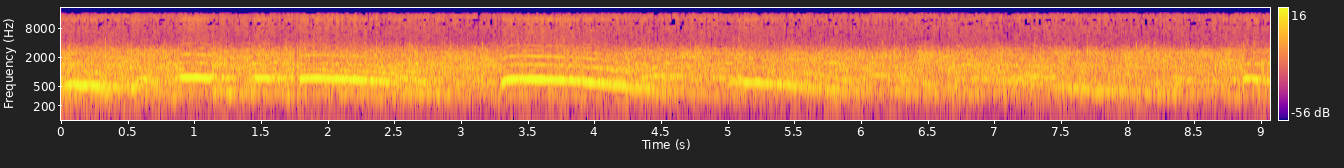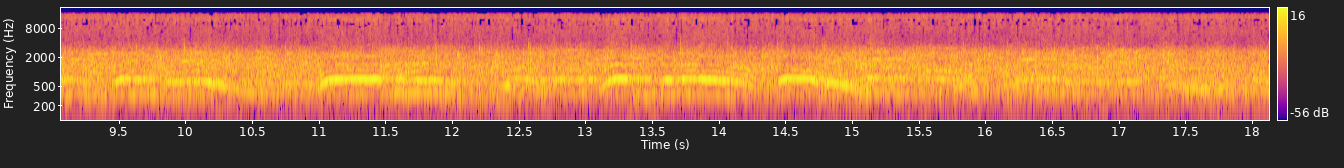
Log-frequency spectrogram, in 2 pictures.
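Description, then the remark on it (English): An audience claps and cheers for Jesus for the full stretch, shouting hallelujah and glory, a dense, steady wash of many voices with rising whoops and shouts riding over scattered applause. “Let us shout hallelujah and glory, amen, as we give Jesus a hearty clap.”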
